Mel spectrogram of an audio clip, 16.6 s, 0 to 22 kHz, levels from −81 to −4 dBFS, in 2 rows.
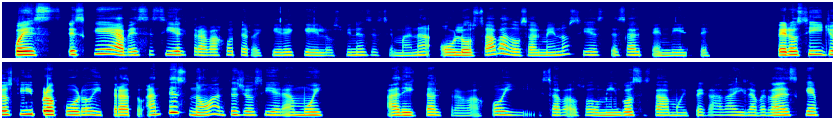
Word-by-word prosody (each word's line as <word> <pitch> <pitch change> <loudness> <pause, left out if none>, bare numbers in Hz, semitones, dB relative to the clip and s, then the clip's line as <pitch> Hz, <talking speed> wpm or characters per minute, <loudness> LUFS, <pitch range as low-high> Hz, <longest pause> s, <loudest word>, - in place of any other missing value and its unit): Pues, 245 -1 +9
es 260 -1 +1
que 310 -1 +2
a 240 - +9
veces 235 +3 -7
sí 255 -1 -5
el 240 -1 -4
trabajo 215 +2 -6
te 215 -1 -9
requiere 205 +2 -10
que 205 -2 -7
los 195 -1 -14
fines 215 +1 -9
de 210 - -20
semana, 190 +4 -9
o, 210 0 -2
los 200 -1 +2
sábados 230 - -2
al 195 - -4
menos 215 +8 -8
sí 235 -6 -12
estés 225 -1 -12
al 225 0 -4
pendiente. 190 -1 -12 0.7
Pero 225 +2 +9
sí, 265 +3 -1
yo 255 +1 +5
sí 275 +2 +2
procuro 245 -2 +7
y 230 -2 -5
trato. 210 0 +1
Antes 285 +10 +2
no, 215 0 -1
antes 250 -3 -4
yo 230 -1 -4
sí 230 +1 -6
era 215 -1 -5
muy 215 0 +1 0.6
adicta 205 0 0
al 210 -1 -3
trabajo, 185 +6 -9
y 225 +2 -10
sábados, 205 -1 -10
o, 210 - -10
domingos 205 +2 -2
estaba 200 +1 -5
muy 195 -1 -11
pegada, 210 +2 -13
y 210 - -7
la 205 0 -8
verdad 205 +1 -1
es 220 0 -5
que 240 -1 -2
215 Hz, 190 wpm, -22 LUFS, 205-240 Hz, 0.7 s, Pues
